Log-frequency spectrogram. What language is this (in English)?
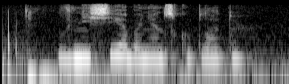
Russian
